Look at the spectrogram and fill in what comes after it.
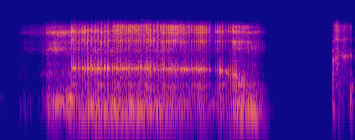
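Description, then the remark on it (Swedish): A voice imitates loud snoring of someone falling asleep a second after coming in to watch Batman: one long, rasping, rattling snore lasting about two seconds, followed after a short pause by the brief start of another. “Sen kommer hon in, nu ska vi se Batman. Och så låter det så här en sekund senare.”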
